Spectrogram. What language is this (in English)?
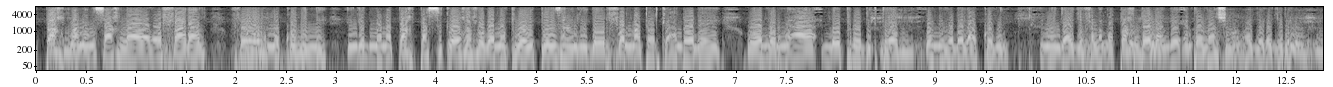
Serer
